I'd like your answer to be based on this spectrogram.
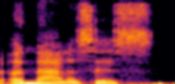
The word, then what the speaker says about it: analysis: 再往下是 analysis，这个词不好念。 – Analysis，你看啊，它是 analyze 的一个名词形式，但它读音跟 analyze 不一样，重音也不一样，后面那个 lies 和这里的 analysis 也是不一样的哈。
